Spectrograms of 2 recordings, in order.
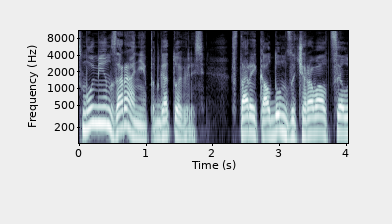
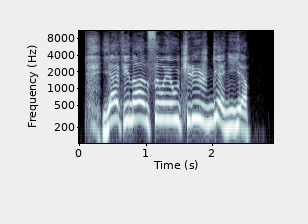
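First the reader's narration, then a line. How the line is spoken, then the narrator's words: Yelling. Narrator (Russian): вопила казна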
